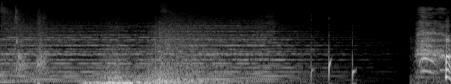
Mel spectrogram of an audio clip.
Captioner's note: exciting music; whooshing; chuckles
